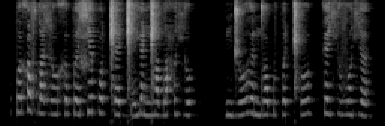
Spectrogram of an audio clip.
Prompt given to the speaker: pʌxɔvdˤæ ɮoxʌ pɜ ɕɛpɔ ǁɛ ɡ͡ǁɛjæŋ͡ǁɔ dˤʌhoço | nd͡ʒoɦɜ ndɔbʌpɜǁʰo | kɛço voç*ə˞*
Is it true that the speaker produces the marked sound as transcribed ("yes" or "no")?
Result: no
